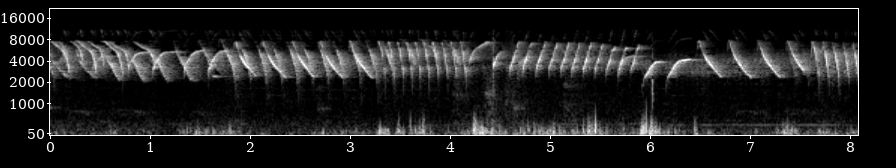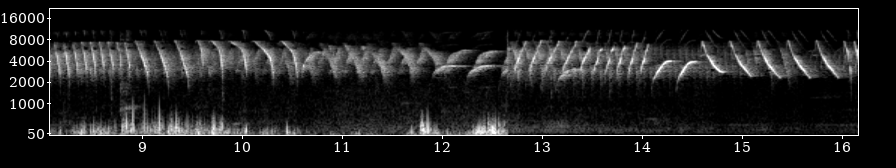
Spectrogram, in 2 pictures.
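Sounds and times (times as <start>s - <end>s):
Belgian canary warm-up song: 0.0s - 16.1s.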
